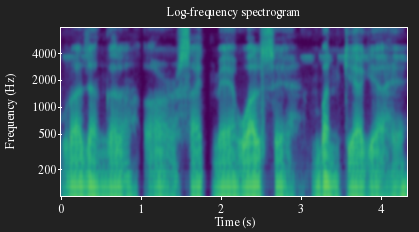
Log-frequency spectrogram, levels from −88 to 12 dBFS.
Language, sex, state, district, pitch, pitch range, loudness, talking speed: Hindi, male, Arunachal Pradesh, Papum Pare, 65 Hz, 65-75 Hz, -22 LUFS, 140 wpm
